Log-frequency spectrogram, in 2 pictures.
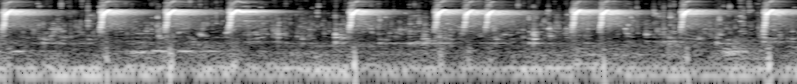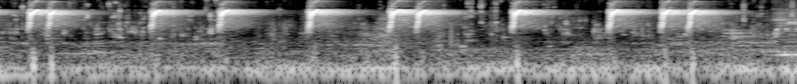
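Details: Common iora, a bird of Sumatra and Kalimantan, giving a harsh, dense, long series of high upslurred notes, sometimes doubled, spaced about half a second apart, over a faint background meant as trickling water.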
